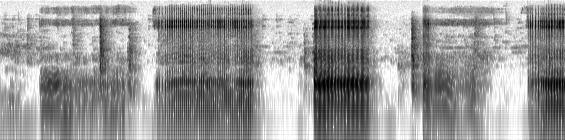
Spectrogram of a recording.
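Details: Loud snoring from a sleeping dog, with rough, throaty rattling breaths about a second long, coming in quick bursts with short quiet gaps, and a low electrical hum beneath.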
